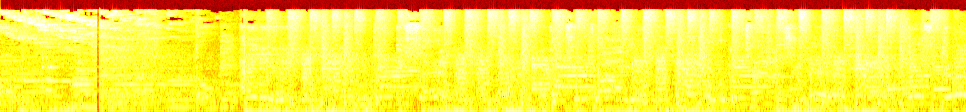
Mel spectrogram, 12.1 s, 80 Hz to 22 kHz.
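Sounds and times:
electric guitar: 0:00.0 - 0:12.0
keyboard: 0:00.0 - 0:12.0
drum kit beat: 0:03.1 - 0:12.0.

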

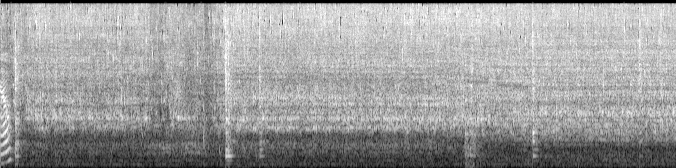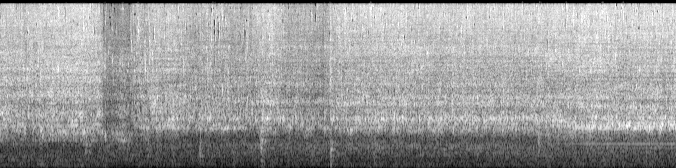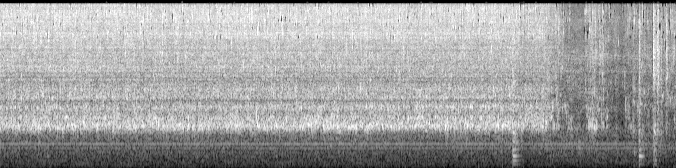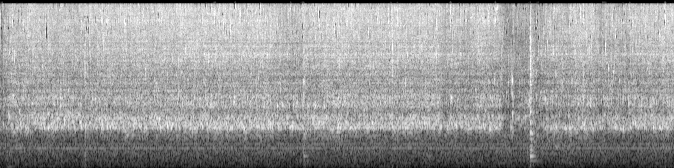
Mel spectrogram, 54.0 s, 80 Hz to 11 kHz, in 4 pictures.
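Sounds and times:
faucet spray splashing into sink: 0:00.0 - 0:01.2, 0:04.1 - 0:06.0, 0:08.0 - 0:15.6, 0:35.9 - 0:38.2, 0:50.2 - 0:51.6
sharp knocks: 0:04.5 - 0:05.4, 0:09.3 - 0:09.7, 0:37.3 - 0:37.5.

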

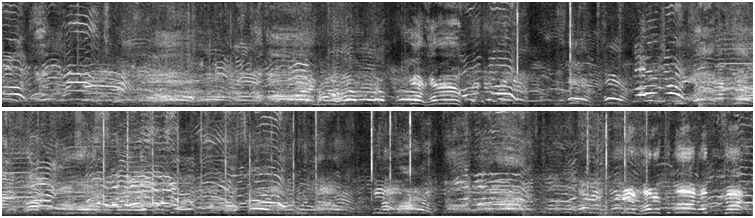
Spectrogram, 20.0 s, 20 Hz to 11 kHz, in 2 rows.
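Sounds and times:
crowd yelling and cheering: 0:00.0 - 0:20.0.

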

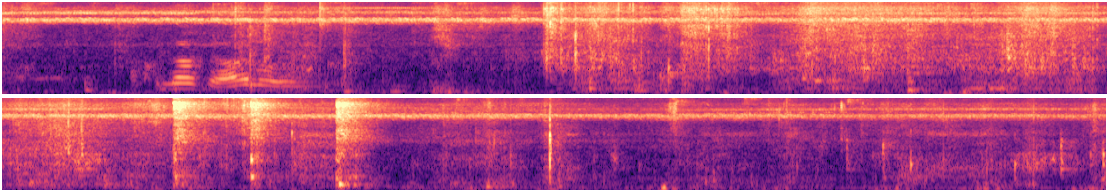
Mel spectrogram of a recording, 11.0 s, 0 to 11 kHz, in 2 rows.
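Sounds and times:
crickets chirring: 0:00.0 - 0:11.0
rustling and scraping: 0:02.2 - 0:08.2.

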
